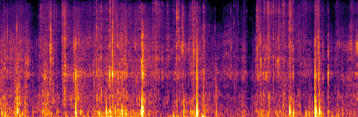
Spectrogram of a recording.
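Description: Long black nails tap and scratch the printed wall of an empty, hollow paperboard Halloween treat bucket tilted on its side with its open rim showing. Quick, dry taps with a hollow low thud ring out among crinkly scratching that rises and falls in bright bursts.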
